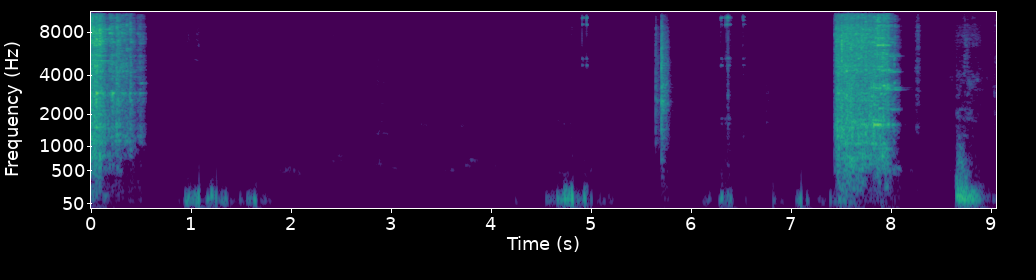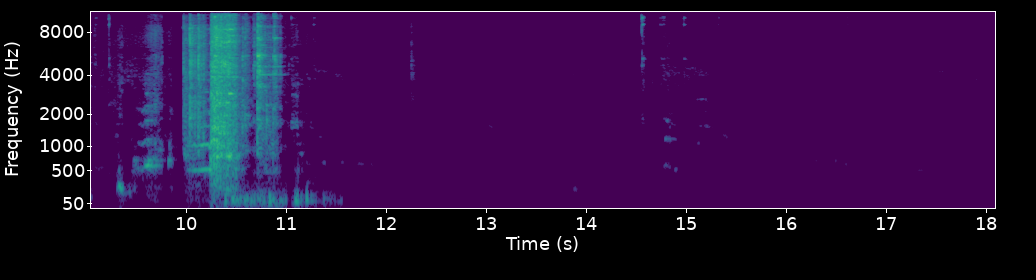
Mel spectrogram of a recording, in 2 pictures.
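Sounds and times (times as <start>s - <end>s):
toy pieces rattling clatter: 0.0s - 0.6s, 7.5s - 8.2s, 9.8s - 11.2s.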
